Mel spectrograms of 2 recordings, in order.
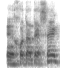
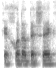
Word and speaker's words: JTSEC: En JTSEC o JTSEC, nosotros lo pronunciamos en inglés porque bueno, pues tenemos un fuerte componente internacional.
